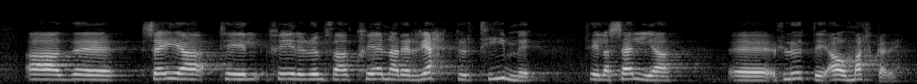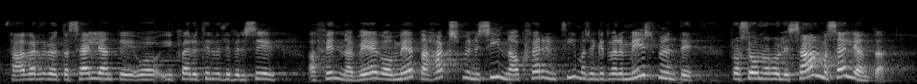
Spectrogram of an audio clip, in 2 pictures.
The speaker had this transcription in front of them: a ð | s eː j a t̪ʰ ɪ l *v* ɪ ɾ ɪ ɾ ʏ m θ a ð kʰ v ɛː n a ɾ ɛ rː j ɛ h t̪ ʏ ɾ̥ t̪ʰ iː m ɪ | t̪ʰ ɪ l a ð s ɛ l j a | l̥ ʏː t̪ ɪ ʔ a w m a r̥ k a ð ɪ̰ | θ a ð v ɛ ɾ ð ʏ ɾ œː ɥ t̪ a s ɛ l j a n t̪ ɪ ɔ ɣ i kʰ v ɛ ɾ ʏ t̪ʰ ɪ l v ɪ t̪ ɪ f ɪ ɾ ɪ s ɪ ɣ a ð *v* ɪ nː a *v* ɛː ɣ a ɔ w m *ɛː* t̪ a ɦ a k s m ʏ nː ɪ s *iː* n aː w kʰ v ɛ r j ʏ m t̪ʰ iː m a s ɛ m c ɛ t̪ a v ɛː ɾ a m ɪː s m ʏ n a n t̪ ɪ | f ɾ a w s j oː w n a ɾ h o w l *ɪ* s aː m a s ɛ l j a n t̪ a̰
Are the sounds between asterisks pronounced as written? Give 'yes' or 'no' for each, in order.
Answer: no, no, yes, yes, yes, yes

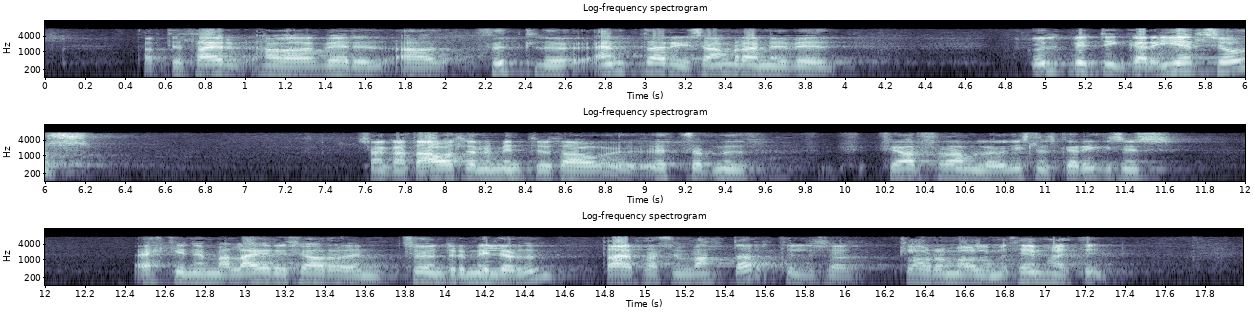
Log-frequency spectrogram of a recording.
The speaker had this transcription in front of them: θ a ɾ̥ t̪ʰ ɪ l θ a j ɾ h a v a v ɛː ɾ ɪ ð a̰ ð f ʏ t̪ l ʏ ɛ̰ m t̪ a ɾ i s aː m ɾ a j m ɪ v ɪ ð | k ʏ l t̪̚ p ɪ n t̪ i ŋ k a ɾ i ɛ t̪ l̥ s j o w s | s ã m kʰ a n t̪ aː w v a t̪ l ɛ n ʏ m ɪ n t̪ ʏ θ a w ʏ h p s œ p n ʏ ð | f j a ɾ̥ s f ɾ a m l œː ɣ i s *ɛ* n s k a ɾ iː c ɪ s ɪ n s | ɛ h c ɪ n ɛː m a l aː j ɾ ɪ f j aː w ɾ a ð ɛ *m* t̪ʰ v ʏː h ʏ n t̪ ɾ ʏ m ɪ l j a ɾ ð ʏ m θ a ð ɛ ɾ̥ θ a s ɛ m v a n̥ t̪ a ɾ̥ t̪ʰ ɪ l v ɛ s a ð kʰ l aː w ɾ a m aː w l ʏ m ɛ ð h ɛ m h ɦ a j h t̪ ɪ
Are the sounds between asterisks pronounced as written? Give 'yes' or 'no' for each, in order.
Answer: yes, no

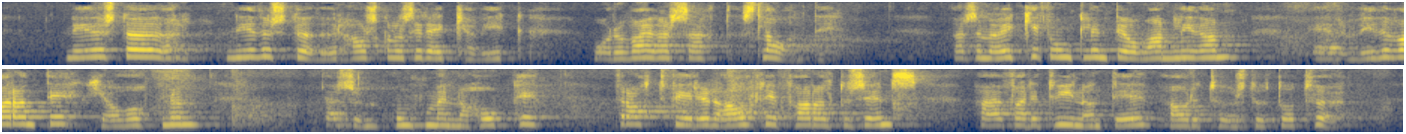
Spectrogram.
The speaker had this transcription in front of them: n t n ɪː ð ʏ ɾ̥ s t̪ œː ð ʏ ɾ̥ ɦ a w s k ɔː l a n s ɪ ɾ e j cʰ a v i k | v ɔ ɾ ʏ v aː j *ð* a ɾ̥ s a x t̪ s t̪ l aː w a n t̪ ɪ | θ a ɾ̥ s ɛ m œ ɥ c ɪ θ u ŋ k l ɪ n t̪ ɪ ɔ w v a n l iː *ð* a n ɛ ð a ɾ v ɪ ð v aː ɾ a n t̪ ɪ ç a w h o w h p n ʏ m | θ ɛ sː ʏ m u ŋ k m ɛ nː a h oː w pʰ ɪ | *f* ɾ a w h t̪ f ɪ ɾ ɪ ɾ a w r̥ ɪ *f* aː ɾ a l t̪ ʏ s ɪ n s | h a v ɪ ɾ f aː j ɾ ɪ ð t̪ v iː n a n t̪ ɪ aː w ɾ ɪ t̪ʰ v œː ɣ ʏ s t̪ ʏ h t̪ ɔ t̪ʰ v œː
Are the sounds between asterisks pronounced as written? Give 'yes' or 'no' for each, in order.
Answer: no, yes, no, yes

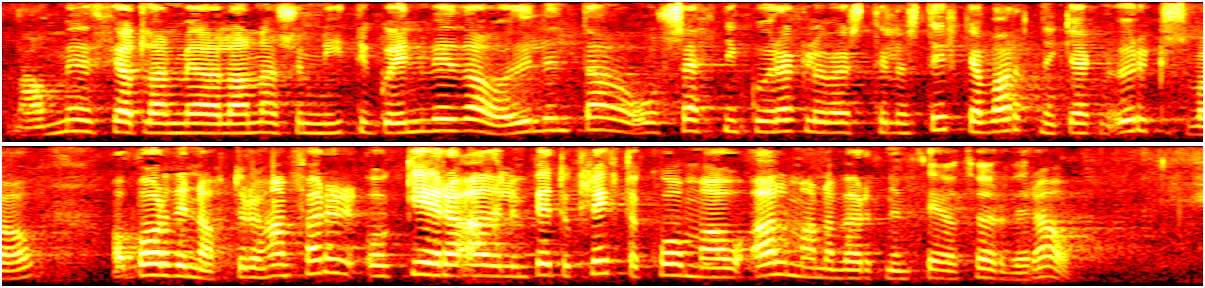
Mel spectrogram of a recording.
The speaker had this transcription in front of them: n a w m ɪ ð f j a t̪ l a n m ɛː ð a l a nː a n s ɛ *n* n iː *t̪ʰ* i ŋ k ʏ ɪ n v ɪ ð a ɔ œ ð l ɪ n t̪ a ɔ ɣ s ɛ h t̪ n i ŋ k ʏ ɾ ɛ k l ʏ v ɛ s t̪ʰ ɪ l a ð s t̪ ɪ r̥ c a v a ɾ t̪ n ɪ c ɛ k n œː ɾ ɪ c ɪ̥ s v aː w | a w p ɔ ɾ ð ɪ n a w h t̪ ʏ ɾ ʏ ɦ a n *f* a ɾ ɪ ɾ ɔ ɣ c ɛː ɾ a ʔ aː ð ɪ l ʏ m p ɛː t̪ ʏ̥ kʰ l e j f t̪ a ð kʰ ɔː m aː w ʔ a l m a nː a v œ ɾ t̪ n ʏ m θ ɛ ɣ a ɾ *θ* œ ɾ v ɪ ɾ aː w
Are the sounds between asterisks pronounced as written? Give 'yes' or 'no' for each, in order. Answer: no, no, yes, yes

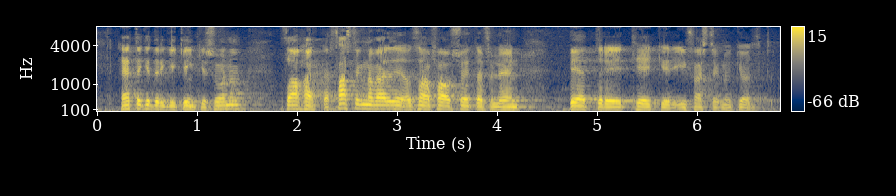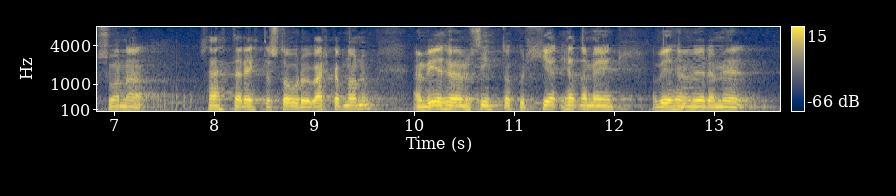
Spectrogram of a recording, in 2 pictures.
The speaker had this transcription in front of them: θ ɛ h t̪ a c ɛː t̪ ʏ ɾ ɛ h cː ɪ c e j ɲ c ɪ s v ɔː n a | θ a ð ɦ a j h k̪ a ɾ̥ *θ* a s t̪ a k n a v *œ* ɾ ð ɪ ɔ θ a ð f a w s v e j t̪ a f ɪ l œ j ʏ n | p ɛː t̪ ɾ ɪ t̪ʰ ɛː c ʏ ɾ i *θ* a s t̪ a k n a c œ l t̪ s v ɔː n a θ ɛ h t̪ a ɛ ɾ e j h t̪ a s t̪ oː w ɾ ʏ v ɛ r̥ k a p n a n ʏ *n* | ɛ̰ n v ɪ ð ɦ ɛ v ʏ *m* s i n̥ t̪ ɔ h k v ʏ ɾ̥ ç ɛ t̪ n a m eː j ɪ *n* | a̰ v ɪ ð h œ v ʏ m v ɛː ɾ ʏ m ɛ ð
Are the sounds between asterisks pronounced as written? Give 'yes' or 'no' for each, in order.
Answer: no, no, no, no, yes, yes

